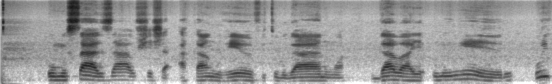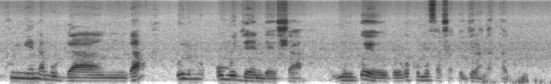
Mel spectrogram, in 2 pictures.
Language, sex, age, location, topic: Kinyarwanda, male, 18-24, Huye, health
